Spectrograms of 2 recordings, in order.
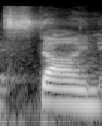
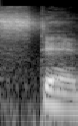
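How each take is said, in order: First: The vowel sounds like 'eye', as in 'wine'. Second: The vowel sounds like 'eh', as in 'ten'. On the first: The speaker calls it wrong. "I keep saying her name wrong. I said Stein" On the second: The speaker calls it right. "it's Sten"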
